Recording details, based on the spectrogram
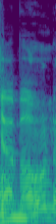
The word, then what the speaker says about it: Chabon: Chabon. Chabon.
